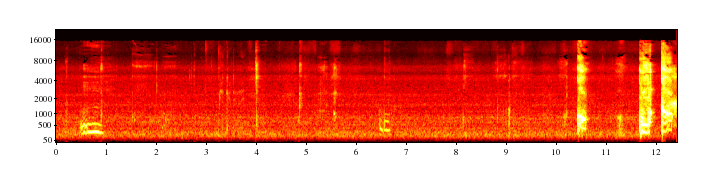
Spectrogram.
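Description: An infant's brief coo, quiet small noises, then about three short, sharp coughs near the end.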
